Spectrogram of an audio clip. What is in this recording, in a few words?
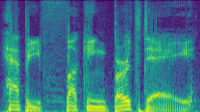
cheer; postal dude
